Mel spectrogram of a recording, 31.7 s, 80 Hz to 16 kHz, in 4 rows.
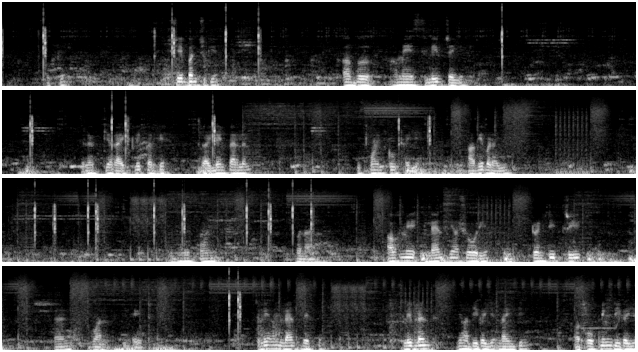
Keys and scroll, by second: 12.2 q.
